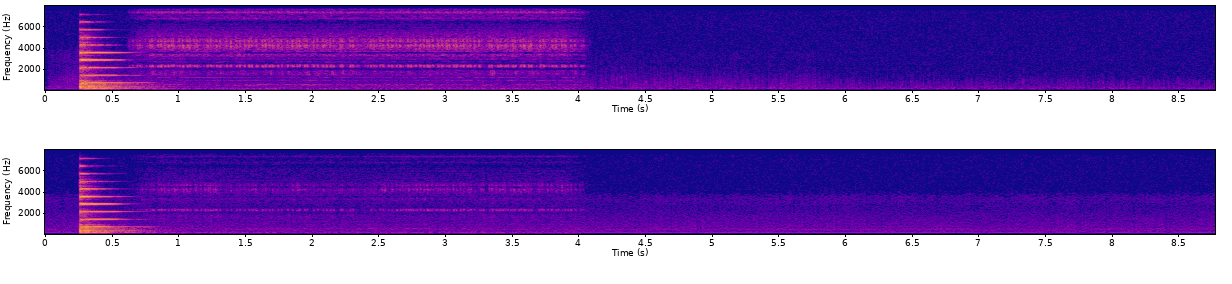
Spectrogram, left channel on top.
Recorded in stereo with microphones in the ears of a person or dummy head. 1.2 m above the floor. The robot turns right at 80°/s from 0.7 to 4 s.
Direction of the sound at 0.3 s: 20° right (ahead or behind).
